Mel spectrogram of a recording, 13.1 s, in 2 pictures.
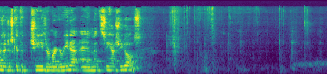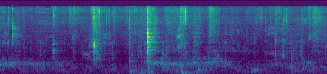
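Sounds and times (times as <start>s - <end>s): person chewing crisp pizza: 3.2s - 13.0s
mouth clicks: 5.6s - 8.6s.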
